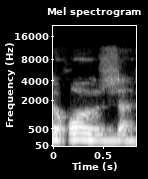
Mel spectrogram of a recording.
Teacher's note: So if you speak Spanish, it's kind of a little bit like la jota, but it's not as dry, as harsh, okay? It's kind of like a softer, more liquid sound that kind of goes a little bit through the back of your throat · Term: the French R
